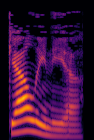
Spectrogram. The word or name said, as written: galenia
